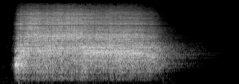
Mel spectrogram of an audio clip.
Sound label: windmill monster indoors, Indoor scream; THE WHIMSICAL WINDMILL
